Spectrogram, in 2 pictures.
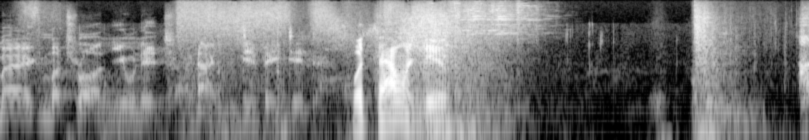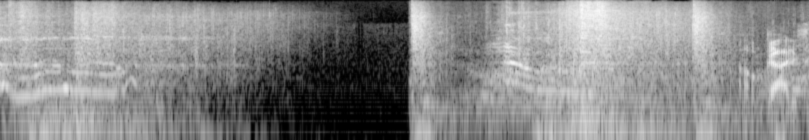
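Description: Video game sound effects whoosh and chime.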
